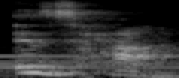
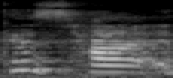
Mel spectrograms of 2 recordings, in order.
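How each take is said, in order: First: The word begins with a vowel, no k. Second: The word begins with a k sound. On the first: The speaker calls it right. "it's really izha" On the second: The speaker calls it wrong. "or kizha"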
